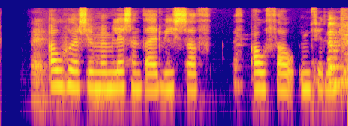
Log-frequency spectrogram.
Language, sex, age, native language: Icelandic, female, 18-19, Icelandic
